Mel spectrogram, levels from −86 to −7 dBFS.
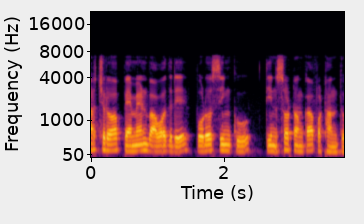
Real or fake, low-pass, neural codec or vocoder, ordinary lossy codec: fake; 7.2 kHz; vocoder, 44.1 kHz, 128 mel bands every 256 samples, BigVGAN v2; none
